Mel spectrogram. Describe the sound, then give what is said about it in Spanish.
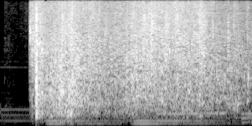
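A sudden splash as something plunges into water, followed by continuous churning and sloshing that fills the rest of the moment, fairly loud. “Ahora sí, al agua, a la una. No hay tiempo, no me mire así. Uno, dos y tres.”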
